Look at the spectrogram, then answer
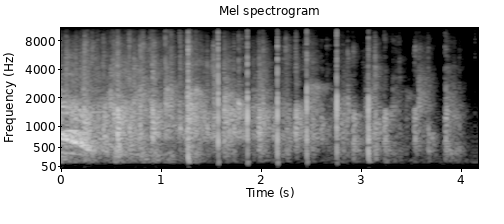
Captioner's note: cheering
